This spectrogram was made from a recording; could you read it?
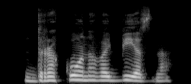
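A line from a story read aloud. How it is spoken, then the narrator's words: Displeased growl. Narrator (Russian): недовольно зарычал муж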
